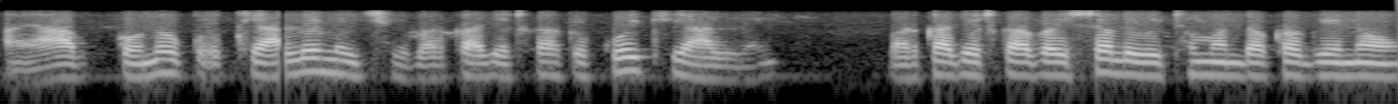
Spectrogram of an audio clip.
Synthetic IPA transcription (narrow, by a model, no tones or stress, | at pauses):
ə̰̃abkonokʰijalːenɛjt͡ʃʰɛbəɽkad͡ʒəʈʰkakekoikʰijalnɛ | bəɽkad͡ʒəʈʰkabəjsəleoʈʰəmənd̪əkʰəɡeno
